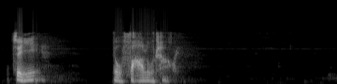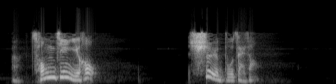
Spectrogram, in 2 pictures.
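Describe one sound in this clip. A middle-aged man speaks calmly and slowly into a close microphone, in short phrases with pauses.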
